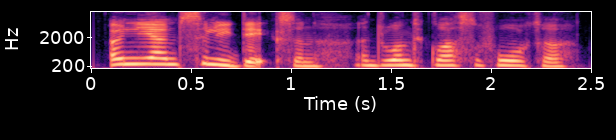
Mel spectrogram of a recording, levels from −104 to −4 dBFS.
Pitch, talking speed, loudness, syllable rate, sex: 250 Hz, 240 wpm, -17 LUFS, 6.6 syllables/s, female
